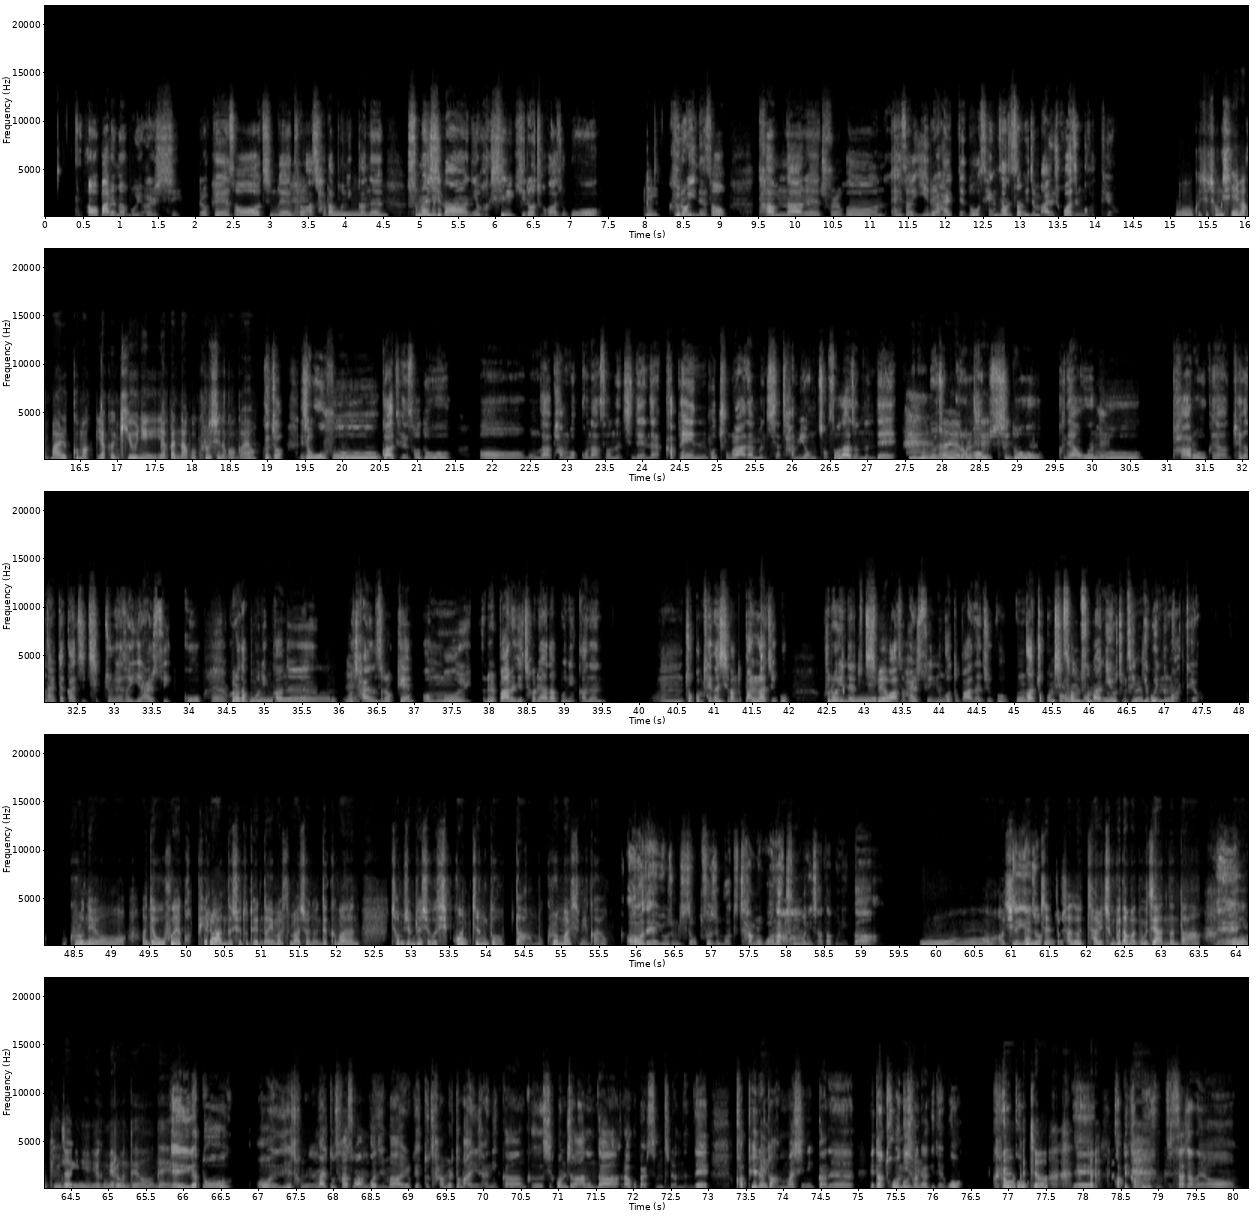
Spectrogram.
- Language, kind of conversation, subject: Korean, podcast, 작은 습관 하나가 삶을 바꾼 적이 있나요?
- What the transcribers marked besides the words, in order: other background noise; swallow; gasp; laugh; gasp; lip smack; gasp; "식곤증" said as "식권증"; laughing while speaking: "그러고"; laugh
